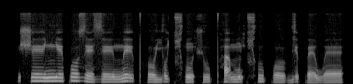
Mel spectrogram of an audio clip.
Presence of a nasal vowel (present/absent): present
